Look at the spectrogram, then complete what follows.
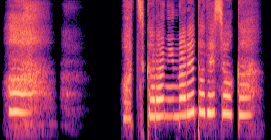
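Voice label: win, Japanese; yuna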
